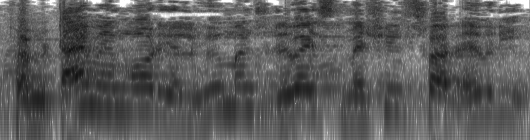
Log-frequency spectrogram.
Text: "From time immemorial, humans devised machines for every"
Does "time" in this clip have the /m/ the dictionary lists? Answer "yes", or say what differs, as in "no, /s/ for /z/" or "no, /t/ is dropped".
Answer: no, /m/ is dropped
